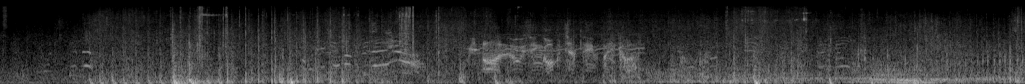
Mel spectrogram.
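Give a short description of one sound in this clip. Gunfire and explosions crack and thud in the distance.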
